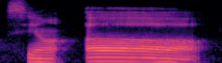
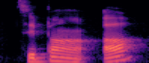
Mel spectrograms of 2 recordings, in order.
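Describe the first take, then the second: First: Un A drawn out slowly, the A held long. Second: Un A said short and plain. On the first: Teacher showing the lengthened A, slowly. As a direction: stretch the A. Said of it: "un A allongé". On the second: Teacher showing the wrong short A. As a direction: give a short A. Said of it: "C'est pas un A, c'est un A". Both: Shown as a demonstration.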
